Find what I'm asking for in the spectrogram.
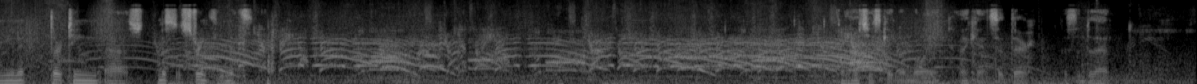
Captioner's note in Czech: Potlesk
